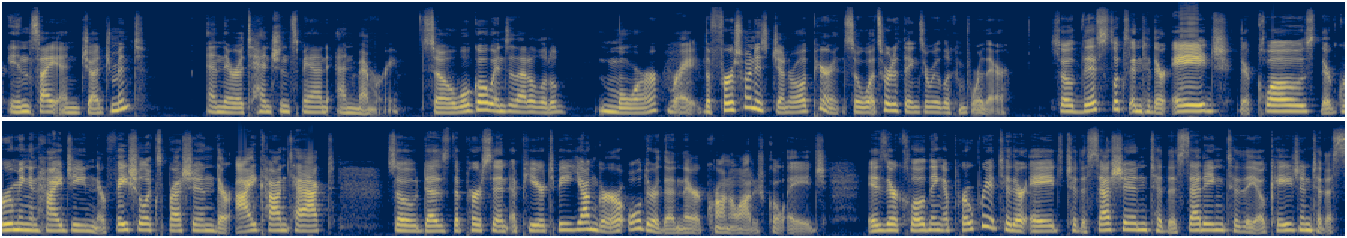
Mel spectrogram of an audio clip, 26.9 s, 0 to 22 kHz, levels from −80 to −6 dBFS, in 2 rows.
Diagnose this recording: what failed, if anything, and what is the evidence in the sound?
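Hard clipping, likely at a gain or converter stage: peaks are cut flat at 11.75–11.96 s after "this looks into their", 12.69–12.73 s before "their grooming and", and 15.78–16.53 s after "their facial expression their". Overdrive of about 1 to 3 dB flattens the tops, adding high harmonics heard as crackle.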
